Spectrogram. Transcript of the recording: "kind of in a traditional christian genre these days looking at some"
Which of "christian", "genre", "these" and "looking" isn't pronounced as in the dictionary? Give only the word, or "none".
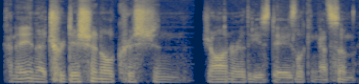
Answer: none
